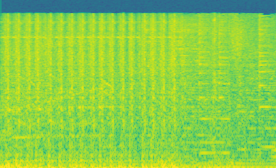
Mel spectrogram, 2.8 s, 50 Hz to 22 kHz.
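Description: Sustained automatic fire from a silver MG3 machine gun in CrossFire's Zombie mode, a rapid, steady stream of loud close shots rattling for nearly three seconds with no pauses.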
